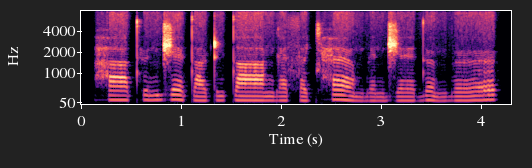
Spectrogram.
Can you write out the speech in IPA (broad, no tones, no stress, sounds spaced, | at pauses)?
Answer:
h aː t̪ʰ ʏ n d͡ʒ ɛ t̪ a ɐ̯ ʈ i t̪ aː ŋ ɡ æ s ɐ c h æ ɐ̯ m b ɛ n d͡ʒ ɛː d̪ œ m b œː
